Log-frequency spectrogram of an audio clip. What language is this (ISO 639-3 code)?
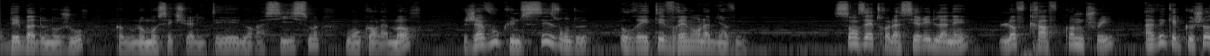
fra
